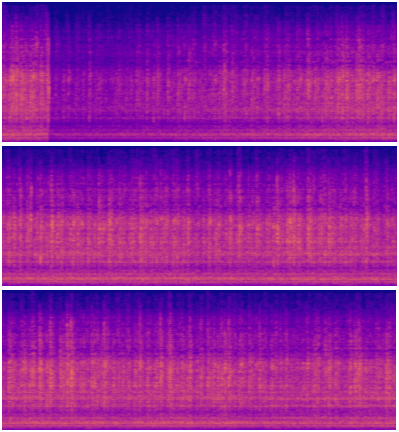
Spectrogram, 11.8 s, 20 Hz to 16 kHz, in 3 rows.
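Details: STD-120M lathe, first start after a major overhaul: a steady hum with a light, even mechanical patter as the gears and spindle run smoothly, with no knocks or grinding.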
